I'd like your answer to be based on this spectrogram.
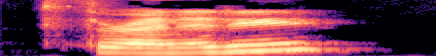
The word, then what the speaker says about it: Threnody: Threnody.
